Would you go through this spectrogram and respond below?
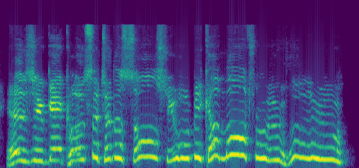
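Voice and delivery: high, slow, otherworldly sage; mystic guru voice. Retold or imitated. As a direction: intone it like a spooky oracle, drawn out. Quoting the Blob guy mystically.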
